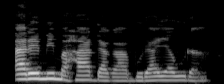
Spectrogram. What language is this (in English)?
Kikuyu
